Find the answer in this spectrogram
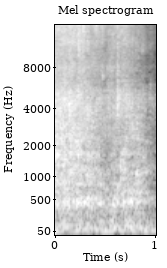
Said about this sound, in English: So let me dump this water and I'll get fresh water.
